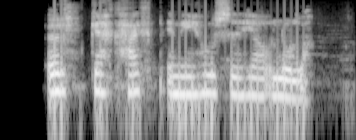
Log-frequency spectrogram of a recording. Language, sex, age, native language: Icelandic, female, 13, Icelandic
